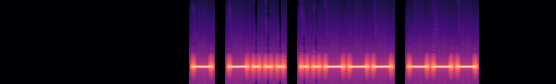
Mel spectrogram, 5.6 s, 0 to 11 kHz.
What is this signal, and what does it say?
Morse code, heard as a keyed tone, about 20 wpm, 700 Hz. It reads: TB2O
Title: DXCC-100 Call Signs - 4 Characters - 20wpm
